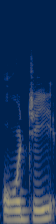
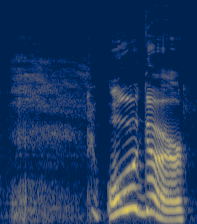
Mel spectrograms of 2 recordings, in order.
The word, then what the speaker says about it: ogre: I cannot say the word orgy, no, because it's not an orgy. Ogre, that's how you say it, I think.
